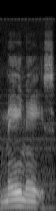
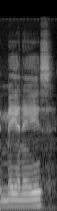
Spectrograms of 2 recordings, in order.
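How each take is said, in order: First: A vowel sound is dropped, shortening the word. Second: Every vowel sound in the word is pronounced. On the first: This is how locals say it. "We just drop the O" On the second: This is how locals do not say it. "we don't say mayonnaise"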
